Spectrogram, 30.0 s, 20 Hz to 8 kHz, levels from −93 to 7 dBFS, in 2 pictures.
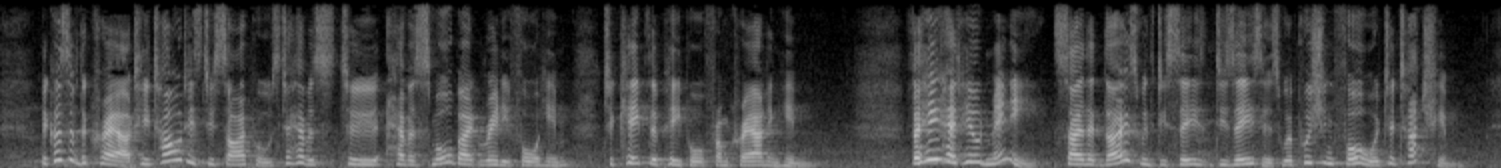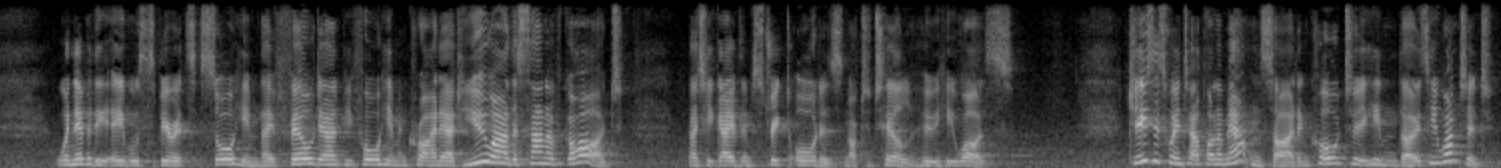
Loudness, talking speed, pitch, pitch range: -25 LUFS, 175 wpm, 215 Hz, 180-250 Hz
